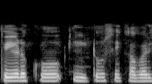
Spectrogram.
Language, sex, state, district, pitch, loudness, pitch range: Hindi, male, Jharkhand, Deoghar, 165 Hz, -16 LUFS, 155-170 Hz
